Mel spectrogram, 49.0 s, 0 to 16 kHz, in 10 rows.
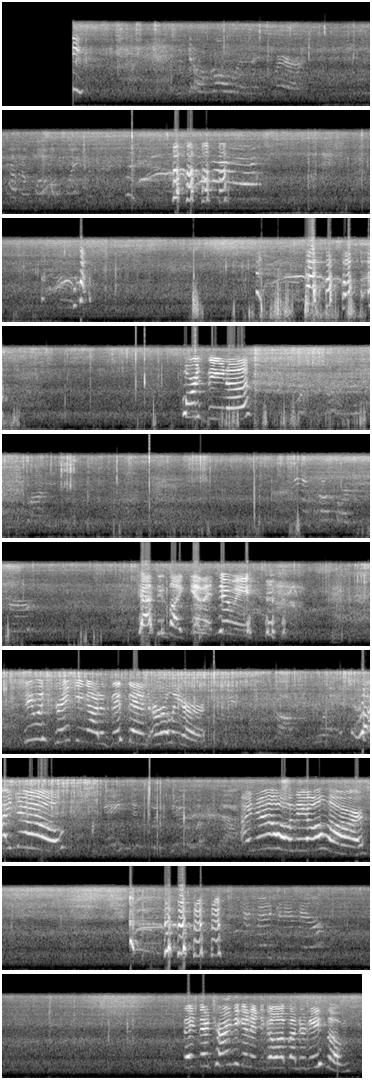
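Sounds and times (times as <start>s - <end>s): garden hose spraying water: 1.0s - 48.9s
high-pitched squealing laughter: 6.6s - 8.4s, 10.2s - 11.2s, 13.0s - 15.0s, 27.8s - 28.6s, 40.9s - 42.3s.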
